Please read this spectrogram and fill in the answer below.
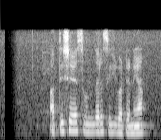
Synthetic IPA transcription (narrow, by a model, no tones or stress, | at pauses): ɐ̰t̪iɕɐjɐsund̪ɐɾsiːʋɐʈːɐnɐjak̚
